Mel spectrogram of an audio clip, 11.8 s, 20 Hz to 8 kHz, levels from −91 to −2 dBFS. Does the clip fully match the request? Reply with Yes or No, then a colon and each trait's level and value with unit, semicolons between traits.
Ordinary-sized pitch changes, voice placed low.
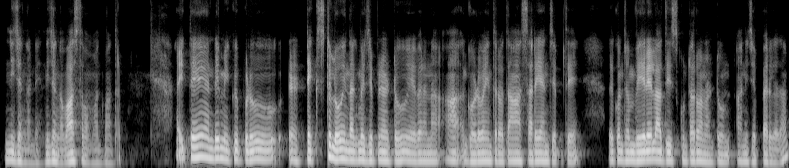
No: narrow, 2.2 semitones; low, 105 Hz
